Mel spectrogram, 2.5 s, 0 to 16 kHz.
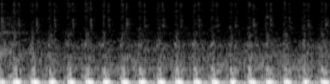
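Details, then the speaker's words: Scooter (Mi SP 110c) with a hard-starting problem, after carburettor cleaning: it now starts on one click and idles with an even, steady low putter with no stumbles or misses; normal idle. "Yan po one click na po siya andar na"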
